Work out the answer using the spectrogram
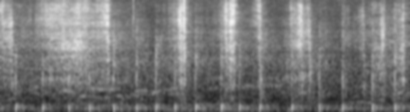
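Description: Professional fireworks firing a rapid, even volley of shots, about three or four launch thumps a second.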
